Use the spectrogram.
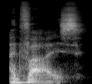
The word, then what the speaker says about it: advice: Then advice. and advice. Advise is a verb. I advise him to refrain from mentioning the speaker. But advice is the noun is pronounced with the voiceless fricatives.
